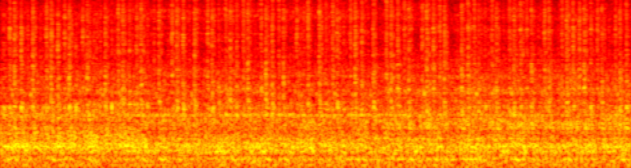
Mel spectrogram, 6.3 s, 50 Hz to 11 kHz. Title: Exhaust leak 1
